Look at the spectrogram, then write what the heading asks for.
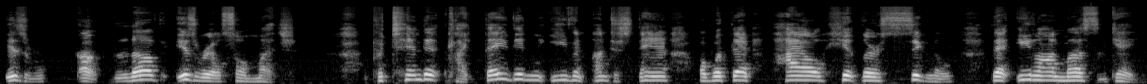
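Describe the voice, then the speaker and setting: A man hosting a political commentary monologue, speaking haltingly with many "uh"s and a tone of exasperated disbelief. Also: high voice.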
